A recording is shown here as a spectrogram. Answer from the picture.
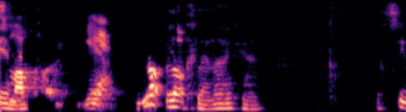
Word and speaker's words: Lachlan: Lachlan, don't you think we should get a bit of Shakespeare on Pronounced him? Lachlan.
